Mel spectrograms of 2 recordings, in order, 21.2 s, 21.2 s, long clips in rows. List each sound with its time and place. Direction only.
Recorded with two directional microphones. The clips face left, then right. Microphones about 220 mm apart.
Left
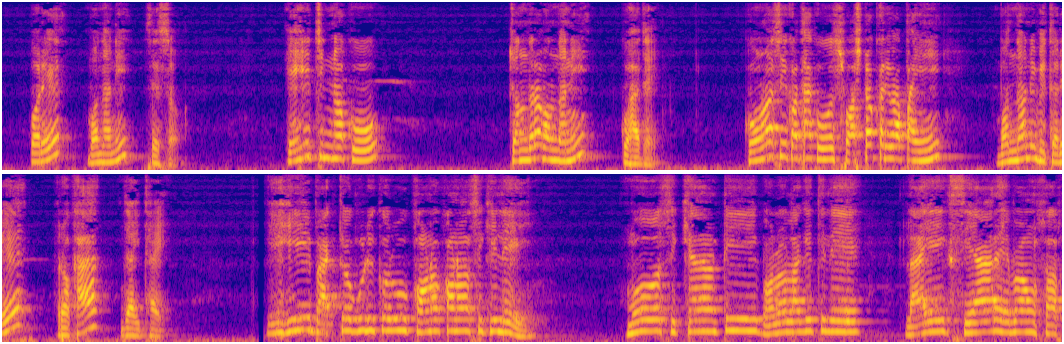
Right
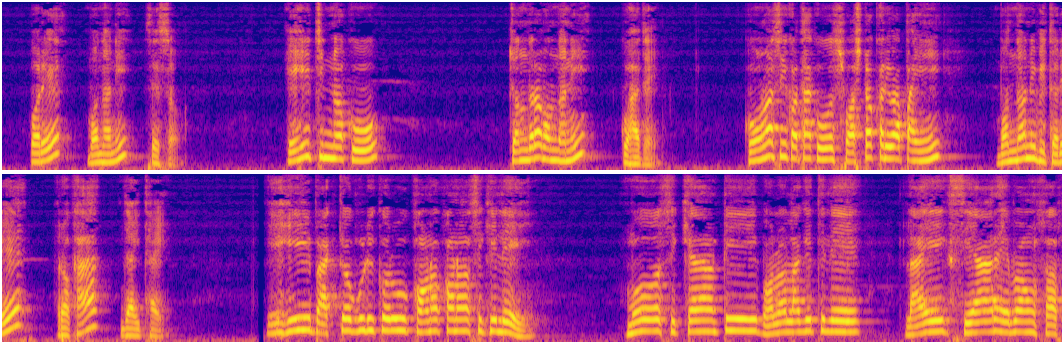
0.3 s speech: 40° right (ahead or behind)
2.8 s speech: 40° right (ahead or behind)
5.0 s speech: 50° right (ahead or behind)
13.2 s speech: 50° right (ahead or behind)
16.8 s speech: 55° right (ahead or behind)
